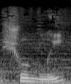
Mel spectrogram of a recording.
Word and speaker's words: Chun-Li: I think this is how you're supposed to say her name, Chun-Li. That is the correct pronunciation.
